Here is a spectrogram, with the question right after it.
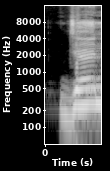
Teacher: آپ نے نون کی آواز کو ناک میں روک کے رکھنا ہے، اس کو غنہ کرنا کہتے ہیں۔ جن، ناک میں رک گئی، جن، اس کو غنہ کرنا کہتے ہیں۔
